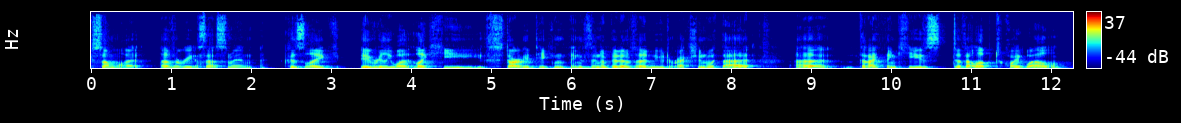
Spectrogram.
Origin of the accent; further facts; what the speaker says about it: Pennsylvania, United States; I'm from Pennsylvania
